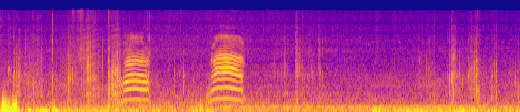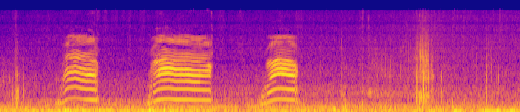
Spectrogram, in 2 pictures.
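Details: Affectionate community tabby cats that love being stroked, calling repeatedly: five bright, harmonic meows spaced a few seconds apart, some arching up then down, with low background hum and occasional rustling between calls.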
